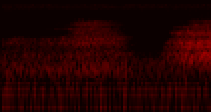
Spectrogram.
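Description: A woman's faint breathing under exertion during a side-lying leg-lift exercise: one soft breath about half a second in, then a stronger breath starting near the end.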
